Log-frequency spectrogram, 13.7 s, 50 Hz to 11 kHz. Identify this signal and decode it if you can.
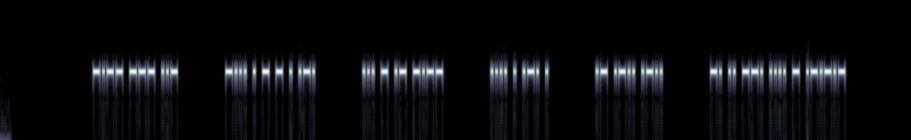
Morse code, heard as a keyed tone, about 36 wpm, 700 Hz. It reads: YOU BETTER STAY HERE ALL NIGHT.
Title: 3x Word-Spacing - Sentences from Top 500 Words - 35wpm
